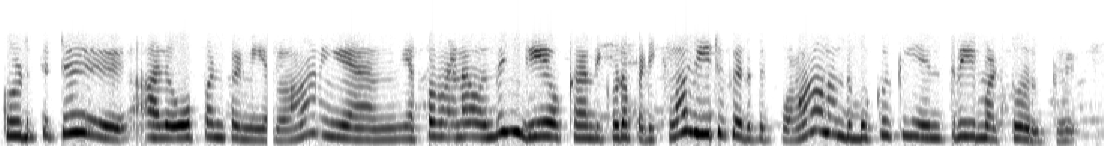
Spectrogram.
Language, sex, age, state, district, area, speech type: Tamil, female, 18-30, Tamil Nadu, Nagapattinam, rural, conversation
